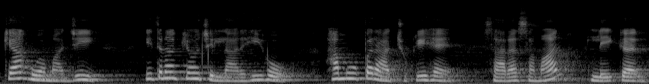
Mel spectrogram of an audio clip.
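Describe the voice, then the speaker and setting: Woman doing a curt, scolding daughter-in-law for a storybook, warm tone, long reverb. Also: mid-range voice, animated, measured pace, natural voice. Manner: sharp, scolding.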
